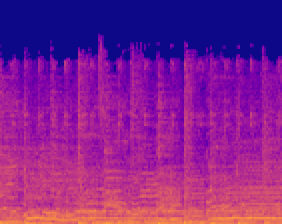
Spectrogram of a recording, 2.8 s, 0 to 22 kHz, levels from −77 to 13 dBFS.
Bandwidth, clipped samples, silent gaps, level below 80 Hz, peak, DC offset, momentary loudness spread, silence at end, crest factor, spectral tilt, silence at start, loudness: 18 kHz; under 0.1%; none; -20 dBFS; 0 dBFS; under 0.1%; 2 LU; 0 s; 10 dB; -5 dB/octave; 0 s; -11 LUFS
